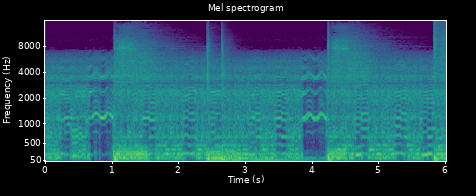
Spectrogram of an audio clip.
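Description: Instrumental rock music: an electric guitar riff over bass, with a wavering, bent high note twice. Near the end the band comes in fuller and harder, with drums hitting.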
